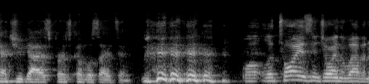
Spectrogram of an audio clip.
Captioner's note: laughs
